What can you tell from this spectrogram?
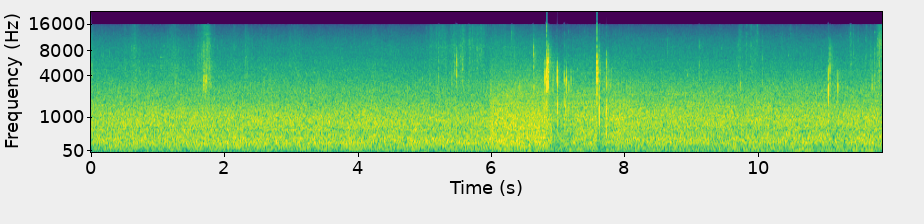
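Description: Steady rush of a shallow river running over stones, with a few sharp clicks scattered through it, the loudest two close together a little past the middle.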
